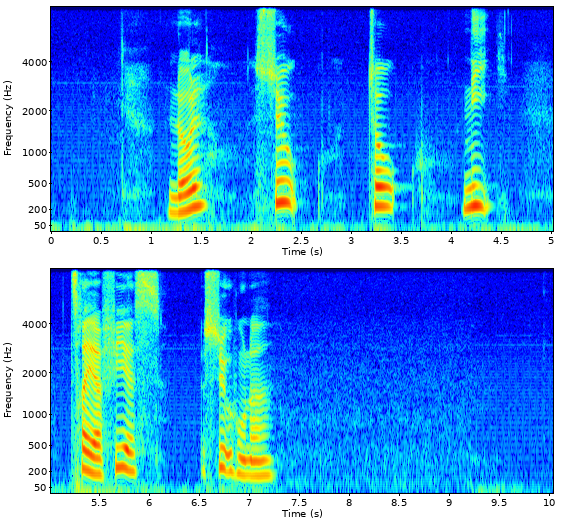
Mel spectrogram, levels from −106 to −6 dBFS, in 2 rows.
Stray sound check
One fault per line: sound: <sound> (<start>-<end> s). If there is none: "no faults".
no faults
